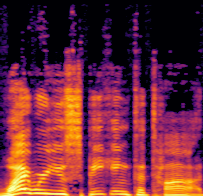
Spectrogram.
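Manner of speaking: mock very high, loud, swooping accusatory scream. Retelling how a boss confronted them over talking to Todd: imitating a boss screaming. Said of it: "he starts screaming at me".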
